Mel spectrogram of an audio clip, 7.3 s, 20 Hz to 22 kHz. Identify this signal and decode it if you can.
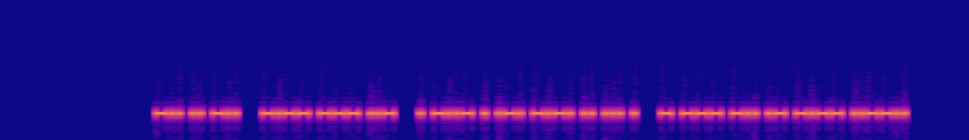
Morse code, heard as a keyed tone, about 41 wpm, 700 Hz. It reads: DID YOU EXERCISE TODAY?
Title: Sentences from Top 1000 Words - Review Part 4 - 45wpm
